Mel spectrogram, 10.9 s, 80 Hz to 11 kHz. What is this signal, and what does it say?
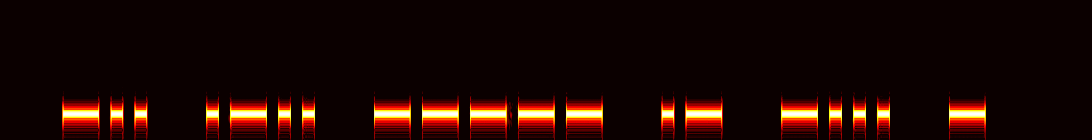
Morse code, heard as a keyed tone, about 10 wpm, spaced as for 8 wpm, 600 Hz. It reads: DL0ABT
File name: Callsigns-10-8wpm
